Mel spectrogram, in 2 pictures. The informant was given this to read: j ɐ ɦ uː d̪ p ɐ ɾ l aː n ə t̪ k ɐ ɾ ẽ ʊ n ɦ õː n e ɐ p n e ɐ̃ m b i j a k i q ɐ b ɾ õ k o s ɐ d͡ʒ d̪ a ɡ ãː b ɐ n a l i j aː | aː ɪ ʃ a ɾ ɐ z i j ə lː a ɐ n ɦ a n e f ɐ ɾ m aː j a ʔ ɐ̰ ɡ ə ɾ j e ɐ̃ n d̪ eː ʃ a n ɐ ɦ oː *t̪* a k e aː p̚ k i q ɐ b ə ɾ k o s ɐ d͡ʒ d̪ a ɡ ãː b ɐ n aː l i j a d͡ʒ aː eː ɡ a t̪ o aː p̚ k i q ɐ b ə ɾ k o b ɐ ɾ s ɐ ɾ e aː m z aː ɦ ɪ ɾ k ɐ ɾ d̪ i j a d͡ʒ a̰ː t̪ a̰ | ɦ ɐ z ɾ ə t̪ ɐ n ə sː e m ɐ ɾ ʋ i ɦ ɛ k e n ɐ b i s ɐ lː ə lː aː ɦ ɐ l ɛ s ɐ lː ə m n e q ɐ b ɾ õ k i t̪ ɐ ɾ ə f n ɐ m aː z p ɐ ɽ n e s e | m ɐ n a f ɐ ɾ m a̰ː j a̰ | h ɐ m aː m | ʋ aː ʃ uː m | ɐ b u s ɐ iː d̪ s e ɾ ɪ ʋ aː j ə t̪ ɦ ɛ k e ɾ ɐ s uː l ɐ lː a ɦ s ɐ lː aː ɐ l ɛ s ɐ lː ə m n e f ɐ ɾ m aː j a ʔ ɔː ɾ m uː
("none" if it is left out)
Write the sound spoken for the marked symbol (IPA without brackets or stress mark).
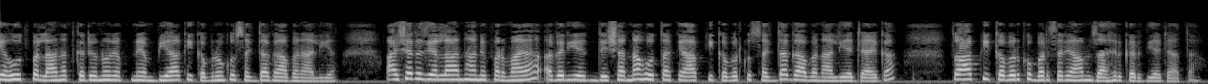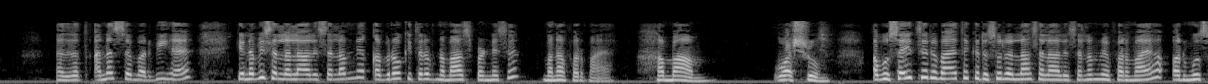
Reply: t̪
